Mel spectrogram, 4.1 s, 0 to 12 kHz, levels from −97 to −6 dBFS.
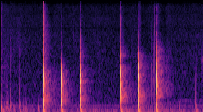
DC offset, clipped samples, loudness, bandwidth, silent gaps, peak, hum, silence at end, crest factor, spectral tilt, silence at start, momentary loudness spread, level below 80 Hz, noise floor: under 0.1%; under 0.1%; -28 LUFS; 11.5 kHz; none; 0 dBFS; none; 0.85 s; 30 dB; -5 dB/octave; 0.85 s; 2 LU; -48 dBFS; -59 dBFS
